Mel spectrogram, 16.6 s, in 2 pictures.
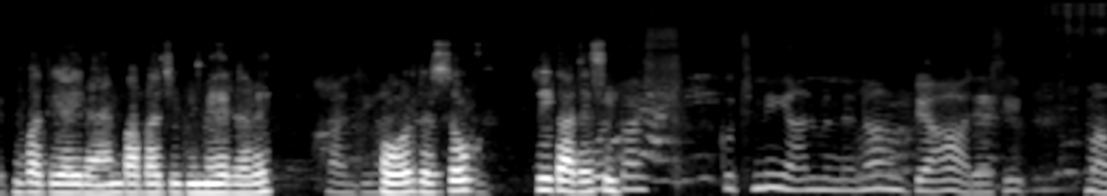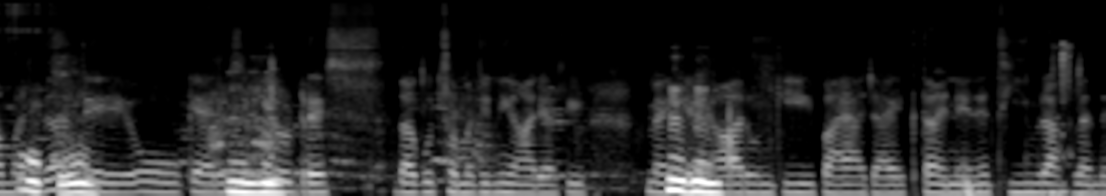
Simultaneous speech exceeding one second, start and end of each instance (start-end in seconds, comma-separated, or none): none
